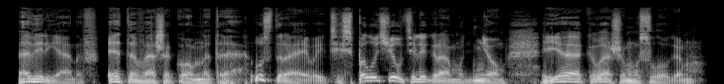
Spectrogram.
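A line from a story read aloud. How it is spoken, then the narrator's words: Smoke-roughened voice. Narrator (Russian): Он сказал, наконец, прокуренным голосом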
